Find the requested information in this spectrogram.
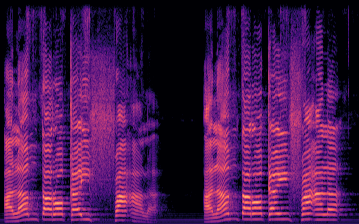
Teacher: Maka di awal dari surat Al-Fil ada idgham al-kabir dari qiraah As-Susi an Abi Amr, dua idgham. Pertama fa bertemu dengan fa, kaifa fa'ala menjadi kaifa'a, kaifa'ala.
